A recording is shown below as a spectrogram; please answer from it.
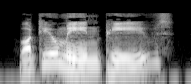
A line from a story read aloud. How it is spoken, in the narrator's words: said Dumbledore calmly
